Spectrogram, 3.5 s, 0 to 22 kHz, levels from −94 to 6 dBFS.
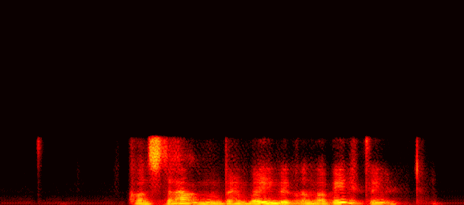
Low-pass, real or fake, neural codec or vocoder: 7.2 kHz; fake; codec, 16 kHz, 0.5 kbps, FreqCodec, smaller model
